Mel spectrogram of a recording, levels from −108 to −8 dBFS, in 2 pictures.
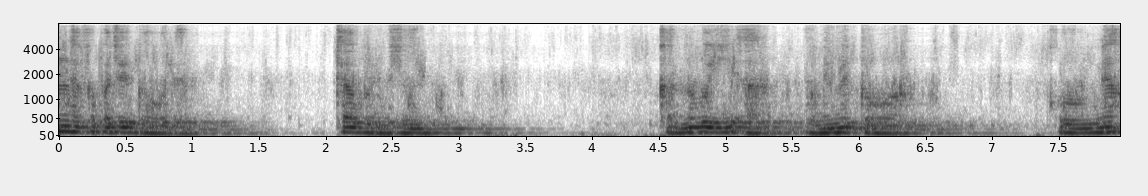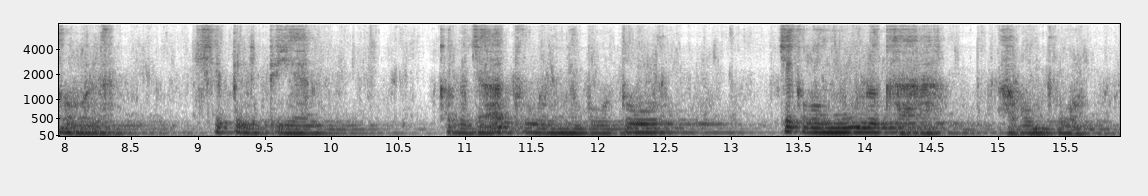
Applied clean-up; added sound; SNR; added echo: neural separator model SepFormer DNS4.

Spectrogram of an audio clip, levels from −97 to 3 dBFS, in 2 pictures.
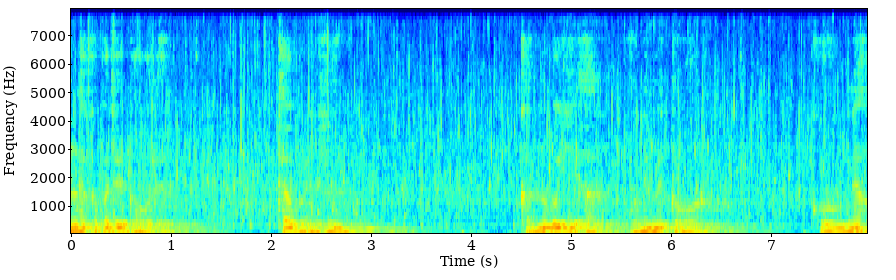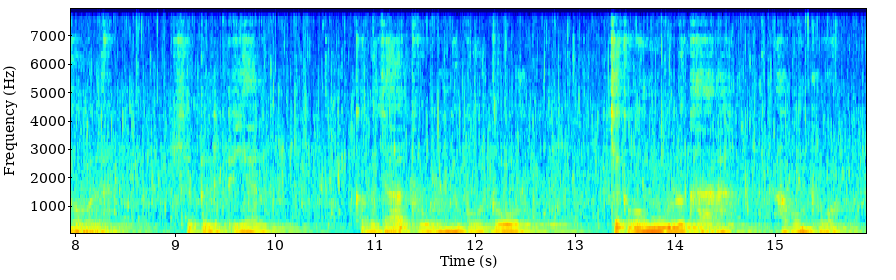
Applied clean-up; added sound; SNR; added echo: none; Stream; 12 dB; reverberation time 1.6 s.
